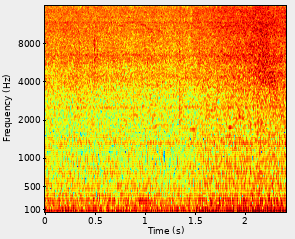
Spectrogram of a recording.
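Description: A steady low rumble that grows a little louder near the end.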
